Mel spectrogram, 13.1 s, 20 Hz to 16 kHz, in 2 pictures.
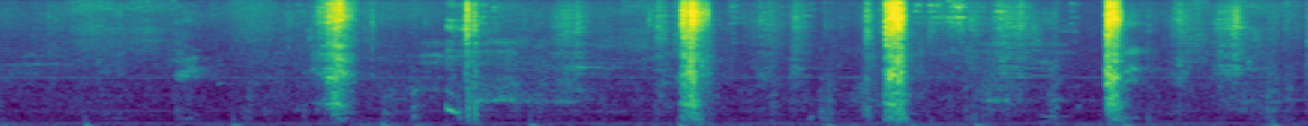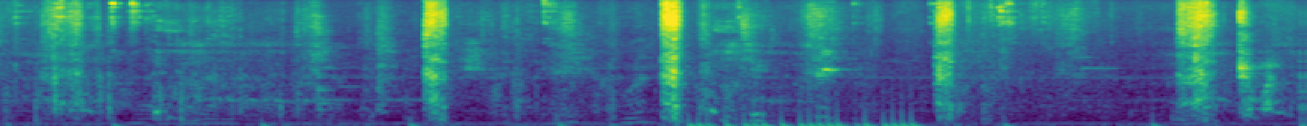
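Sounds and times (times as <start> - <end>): shovel scraping into soil: 1.5 - 2.5, 3.3 - 9.0, 9.8 - 13.0.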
